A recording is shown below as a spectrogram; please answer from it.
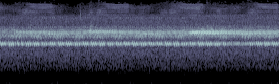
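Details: A high, even ringing of a bell cricket over a continuous pulsed insect chorus, with a louder bright note near the end.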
